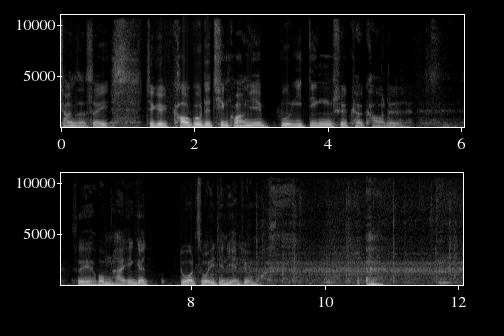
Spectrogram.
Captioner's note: audience member speaking in Chinese; speaking in Chinese, chuckling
